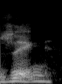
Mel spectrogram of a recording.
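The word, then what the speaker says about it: Xing: uh the iflight and everybody pronounces them zing x-i-n-g uh and these are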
